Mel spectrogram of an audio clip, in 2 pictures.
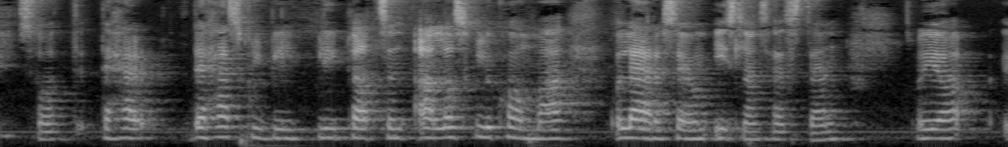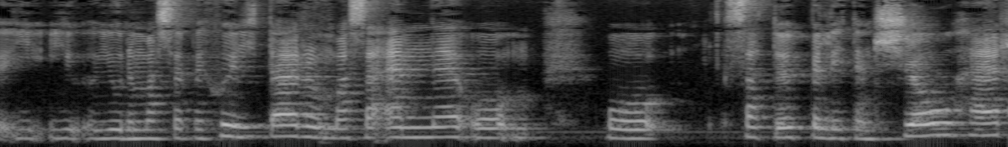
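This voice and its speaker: A woman's fairly even intonation comes through noticeable background noise and audible room echo. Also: medium pitch for a woman. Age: 40s. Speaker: horse farm and tourism business owner. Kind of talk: interview. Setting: on location at a farm.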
